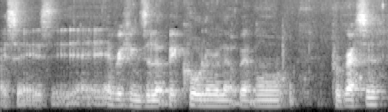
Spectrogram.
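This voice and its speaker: This is a man with a medium-pitched voice. He speaks with a British accent. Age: 30s. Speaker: podcast host. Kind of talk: casual chat. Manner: animated, jokey.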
